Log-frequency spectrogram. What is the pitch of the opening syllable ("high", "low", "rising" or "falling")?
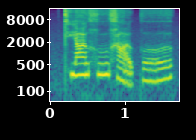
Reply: high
